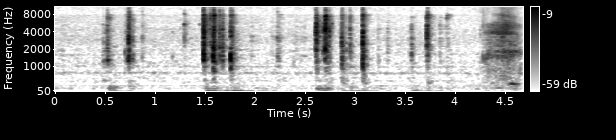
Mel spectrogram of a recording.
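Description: Close, quiet typing on a computer keyboard, irregular key taps in short clusters with pauses, as a switch statement is entered in code.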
